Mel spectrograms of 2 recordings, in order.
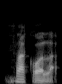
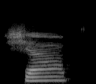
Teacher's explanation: Sa-nya kayak ujung lidah ke ujung gigi ya. Cadel. Sakola.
